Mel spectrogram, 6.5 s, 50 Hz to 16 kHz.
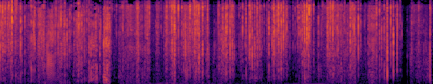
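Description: A clear, thin plastic air cushion packaging lying on a bedspread is crinkled and pressed with one hand. Dense, bright crinkling and crackling runs throughout, with sharper louder pops around 1.6 and 5.8 seconds and a faint low hum underneath in the middle.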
